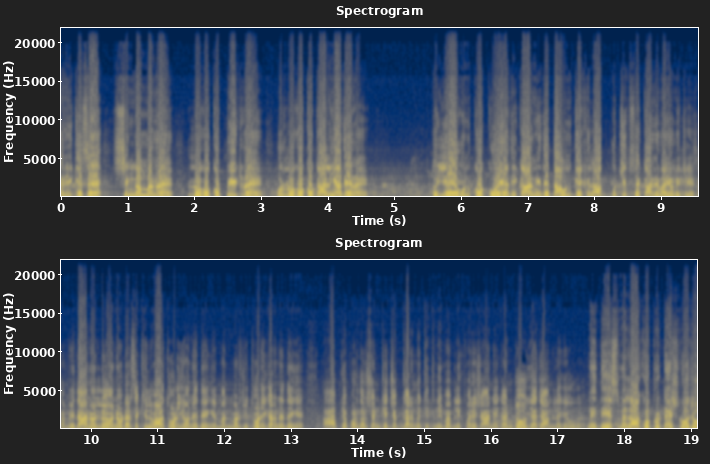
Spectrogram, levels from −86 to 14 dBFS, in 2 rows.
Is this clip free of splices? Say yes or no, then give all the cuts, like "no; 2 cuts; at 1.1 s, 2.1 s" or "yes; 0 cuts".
yes; 0 cuts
